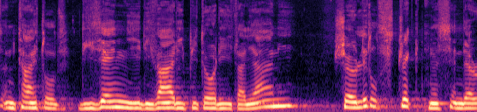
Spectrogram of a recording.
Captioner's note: speaks in foreign language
